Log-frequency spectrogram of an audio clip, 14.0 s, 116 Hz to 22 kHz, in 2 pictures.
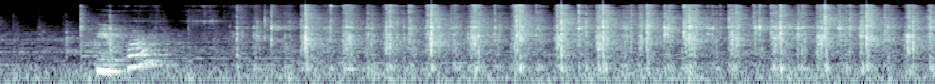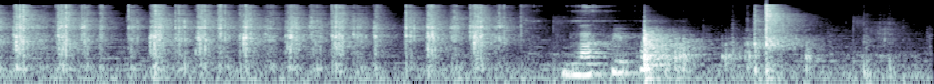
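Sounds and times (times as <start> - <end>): pepper mill grinding: 1.4 - 11.2.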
